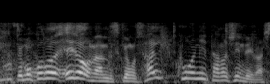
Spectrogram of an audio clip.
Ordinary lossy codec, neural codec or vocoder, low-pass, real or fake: none; codec, 24 kHz, 6 kbps, HILCodec; 7.2 kHz; fake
